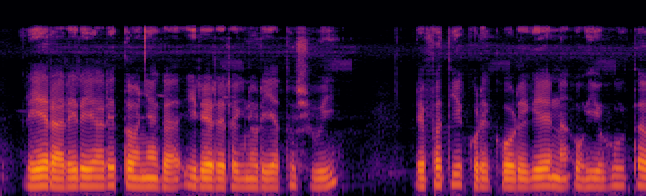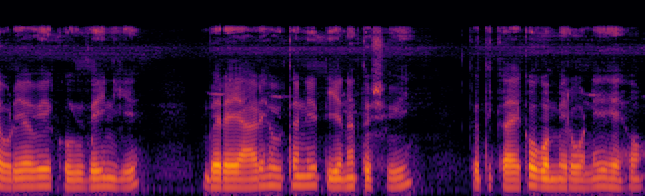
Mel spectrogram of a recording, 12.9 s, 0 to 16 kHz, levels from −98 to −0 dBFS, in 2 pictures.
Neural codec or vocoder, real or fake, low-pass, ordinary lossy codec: none; real; 9.9 kHz; Opus, 64 kbps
